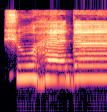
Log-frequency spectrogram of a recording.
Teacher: untuk mad wajib a pastikan empat ataupun lima harakat. Kita ambil empat harakat.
